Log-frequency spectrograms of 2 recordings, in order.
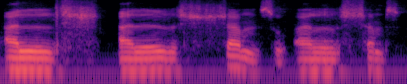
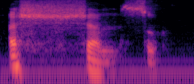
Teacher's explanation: Ya, ini berpadu maksudnya adalah rebut-rebutan tempat keluar ya, karena keluarnya dua-duanya dari lidah ya, lam dari lidah, shinnya dari lidah, makanya ini akan bertabrakan tempat keluar. Nah, satunya ngalah kemudian memberikan tempat kepada huruf yang kedua yaitu huruf shin untuk mentasydidkan. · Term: huruf syamsiyah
